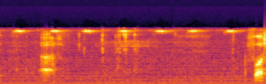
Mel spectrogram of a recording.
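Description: Steady high-pitched chirping, repeating evenly about two to three times a second, like an insect.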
